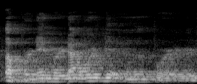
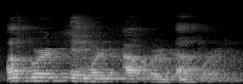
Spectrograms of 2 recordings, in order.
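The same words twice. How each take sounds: First: It is said quickly, words run together. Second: It is said at a normal, unhurried pace.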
